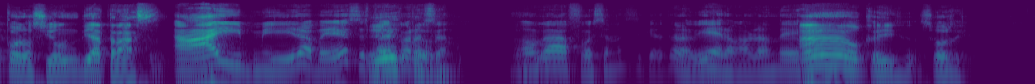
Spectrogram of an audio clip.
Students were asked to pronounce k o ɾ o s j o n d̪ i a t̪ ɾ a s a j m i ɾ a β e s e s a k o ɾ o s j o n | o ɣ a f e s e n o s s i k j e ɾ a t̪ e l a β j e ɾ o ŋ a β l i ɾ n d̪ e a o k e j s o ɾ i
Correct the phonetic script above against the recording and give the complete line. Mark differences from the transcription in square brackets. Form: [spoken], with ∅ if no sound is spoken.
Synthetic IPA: k o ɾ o s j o n d̪ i a t̪ ɾ a s a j m i ɾ a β e s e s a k o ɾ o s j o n | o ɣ a f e s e n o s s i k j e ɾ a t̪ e l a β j e ɾ o ŋ a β l [a] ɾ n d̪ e a o k e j s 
